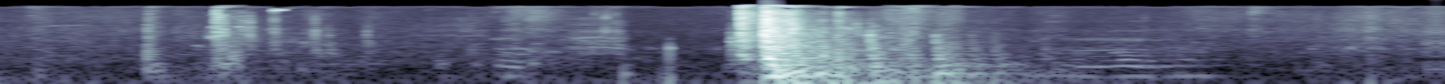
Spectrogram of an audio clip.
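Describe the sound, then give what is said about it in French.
A door handle rattles and clicks, then a door from Syria swings shut with a single heavy thud midway through, followed by a faint latch click and soft background noise. “Pourquoi cette porte? C'est une porte qui vient de Syrie. Entrez.”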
